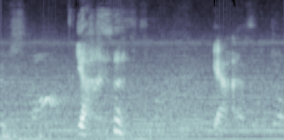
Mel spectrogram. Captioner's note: laughs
